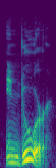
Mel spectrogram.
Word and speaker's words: endure: The second word is figure and the third word is endure. With endure the ure makes a sound. The long oo like food.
